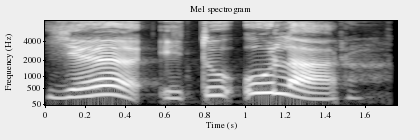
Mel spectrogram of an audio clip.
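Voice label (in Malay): "yaitu ular", Malay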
